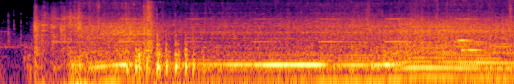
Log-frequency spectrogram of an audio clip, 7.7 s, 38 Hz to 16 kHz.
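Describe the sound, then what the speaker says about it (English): A 10th-generation Honda Civic Si engine idles high after a flex fuel kit install, a steady loud drone holding throughout after a brief start, close to the microphone with no talking. "It's idling hella high."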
